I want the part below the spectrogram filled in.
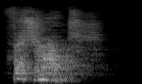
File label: Sight Lost Shout Thawtide Hunter; Barks Battle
